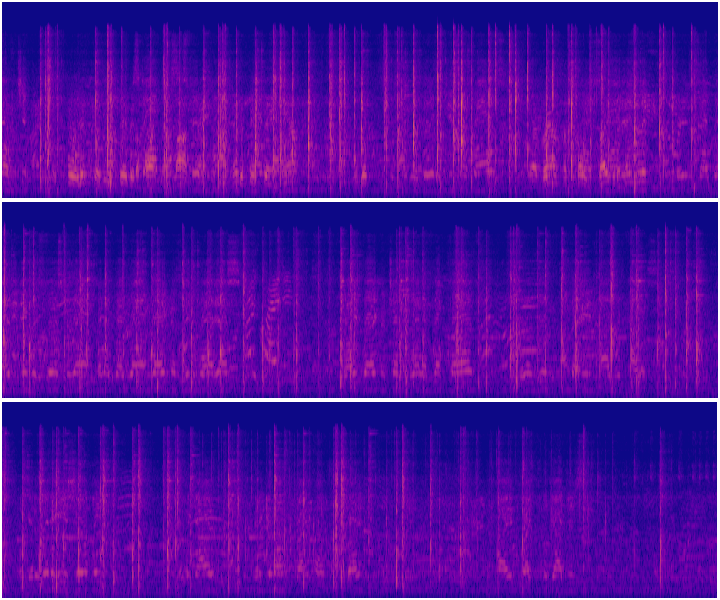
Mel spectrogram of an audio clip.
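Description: Several axes chopping into wooden logs in an underhand chop race, the strikes of the different axemen overlapping in an irregular stream of sharp chops, several a second.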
